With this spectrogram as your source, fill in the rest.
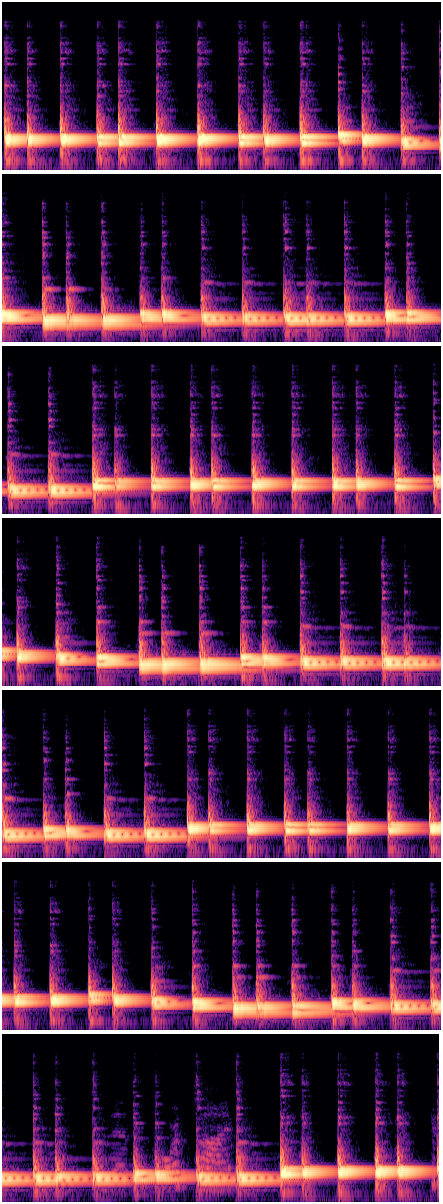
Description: lead response chords, marimba; kare mugomba

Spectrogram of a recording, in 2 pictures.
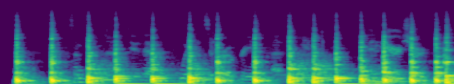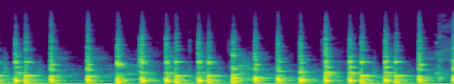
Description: bass, marimba; babamudiki; Bass -- Larkin

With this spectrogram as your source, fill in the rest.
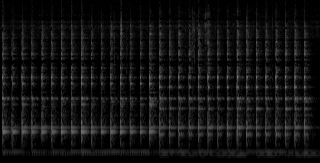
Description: transition, marimba

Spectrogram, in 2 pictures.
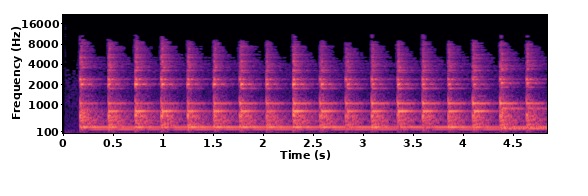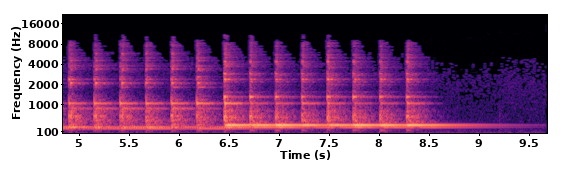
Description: marimba, layering end

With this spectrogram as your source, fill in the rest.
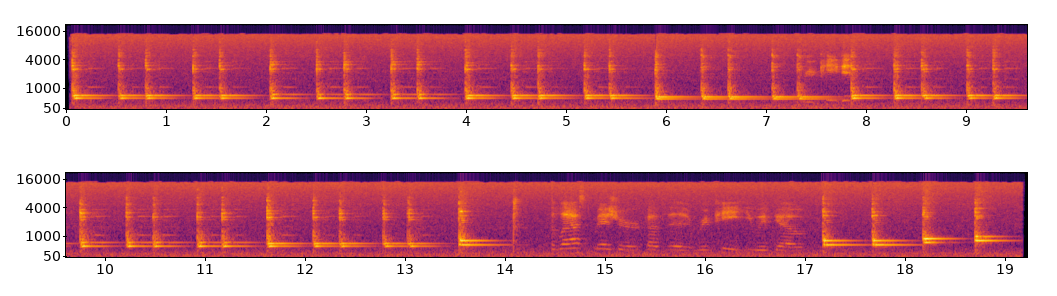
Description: lead chordal low, marimba

